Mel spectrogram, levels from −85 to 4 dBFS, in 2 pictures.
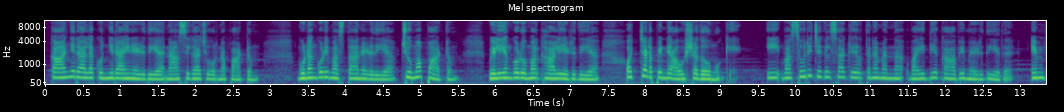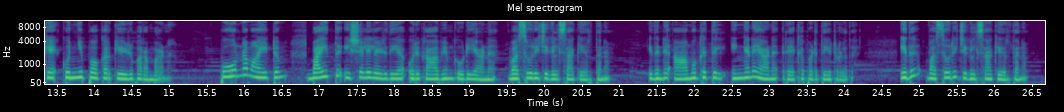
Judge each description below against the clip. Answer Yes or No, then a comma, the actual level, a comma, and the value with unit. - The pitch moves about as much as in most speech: Yes, average, 3.9 semitones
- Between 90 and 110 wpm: Yes, average, 105 wpm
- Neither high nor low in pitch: No, high, 215 Hz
